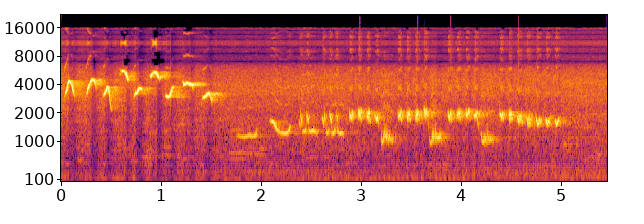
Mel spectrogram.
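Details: Song of the white-rumped shama, an Indonesian songbird, used to coax a caged bird into singing: high slurred whistles open, then bright repeated two-note whistled phrases follow in a brisk, varied series over a faint low rumble.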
